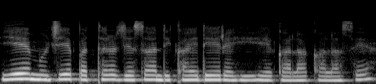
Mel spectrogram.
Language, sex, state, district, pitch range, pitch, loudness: Hindi, female, Arunachal Pradesh, Longding, 195-220 Hz, 210 Hz, -16 LUFS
